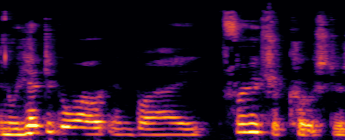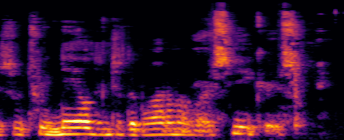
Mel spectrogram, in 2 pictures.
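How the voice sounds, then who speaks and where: A woman speaks at a fairly slow pace in a dark, mellow tone. Her delivery is somewhat breathy, with ordinary pitch variation. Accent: American. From Massachusetts, Newton. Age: 80s+. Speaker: long-time local resident. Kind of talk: oral history interview. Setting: city hall interview.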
